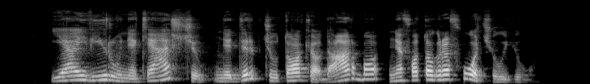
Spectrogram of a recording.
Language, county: Lithuanian, Alytus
